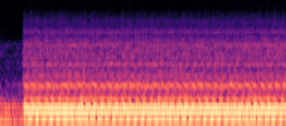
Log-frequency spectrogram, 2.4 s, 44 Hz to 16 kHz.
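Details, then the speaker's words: First-generation Honda Fit with misfire at idle, weak ignition coils suspected; test with a new coil pack on cylinder 1, which still misfires, so cylinder 1 is ruled out. Low, slightly uneven sputtering idle hum; engine misfire at idle. "go ahead and start the car so I can already hear the motor misfiring so I know it's not cylinder"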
